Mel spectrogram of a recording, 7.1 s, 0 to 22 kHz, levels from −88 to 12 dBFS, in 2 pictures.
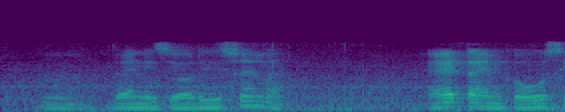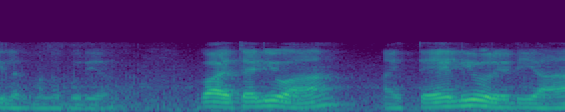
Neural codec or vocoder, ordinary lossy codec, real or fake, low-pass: none; none; real; 5.4 kHz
